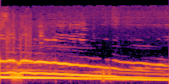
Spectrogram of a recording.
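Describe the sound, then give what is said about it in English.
A person imitates a wolf with one long, loud, sustained howl that slowly slides downward in pitch, with no other sounds. “I was gonna trying to howl and say no at the same time.”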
